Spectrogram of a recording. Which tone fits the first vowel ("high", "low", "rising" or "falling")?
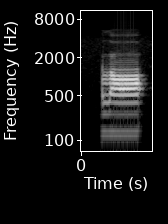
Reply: low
